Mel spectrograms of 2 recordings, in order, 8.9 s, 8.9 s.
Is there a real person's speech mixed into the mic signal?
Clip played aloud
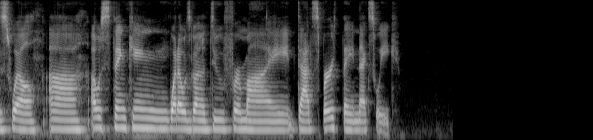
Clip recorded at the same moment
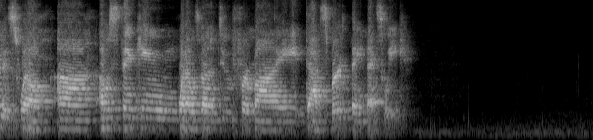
No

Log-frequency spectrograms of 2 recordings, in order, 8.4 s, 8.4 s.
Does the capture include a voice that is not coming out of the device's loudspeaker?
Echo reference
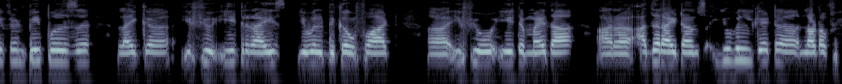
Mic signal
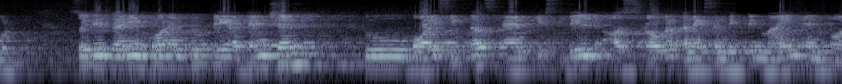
Yes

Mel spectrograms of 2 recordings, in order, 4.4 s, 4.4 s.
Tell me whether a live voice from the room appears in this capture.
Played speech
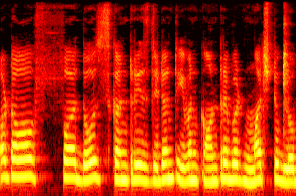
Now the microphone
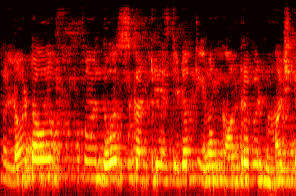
No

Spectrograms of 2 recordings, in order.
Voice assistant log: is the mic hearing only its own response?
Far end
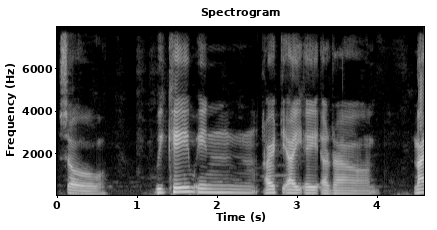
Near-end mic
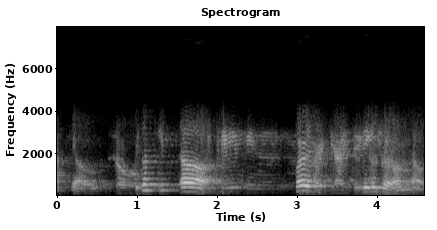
No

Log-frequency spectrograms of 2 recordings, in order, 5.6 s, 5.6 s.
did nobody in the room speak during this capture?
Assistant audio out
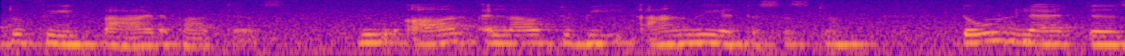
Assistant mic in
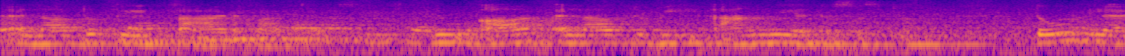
No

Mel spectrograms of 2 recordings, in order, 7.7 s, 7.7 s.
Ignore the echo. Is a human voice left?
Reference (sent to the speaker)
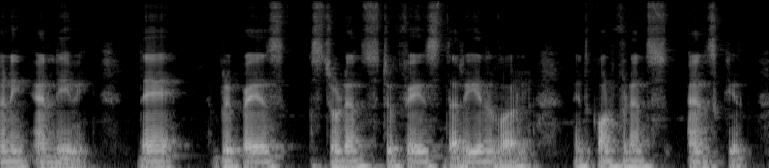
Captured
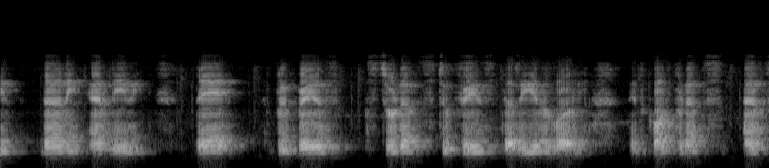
No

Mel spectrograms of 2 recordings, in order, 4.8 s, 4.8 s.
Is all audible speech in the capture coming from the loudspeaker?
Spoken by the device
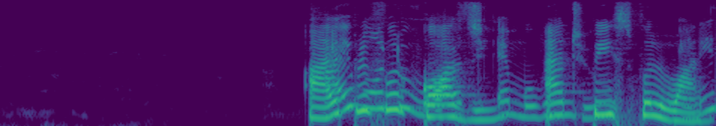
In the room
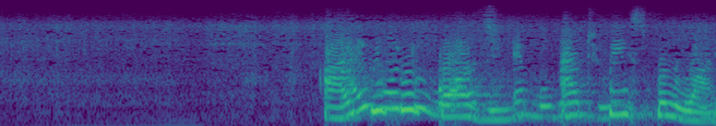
Yes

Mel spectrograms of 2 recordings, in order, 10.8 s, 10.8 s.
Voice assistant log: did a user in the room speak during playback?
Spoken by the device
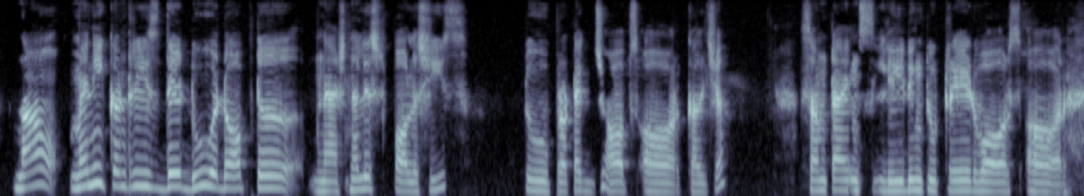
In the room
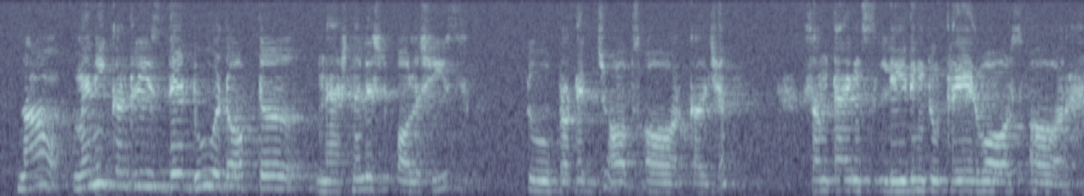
No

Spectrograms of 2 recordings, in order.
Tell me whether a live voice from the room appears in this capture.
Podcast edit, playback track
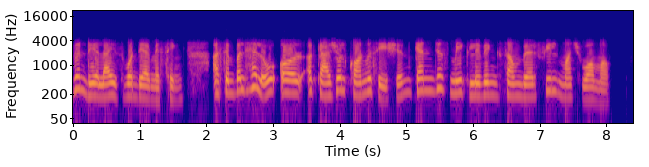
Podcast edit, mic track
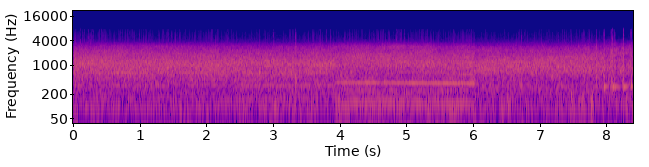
No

